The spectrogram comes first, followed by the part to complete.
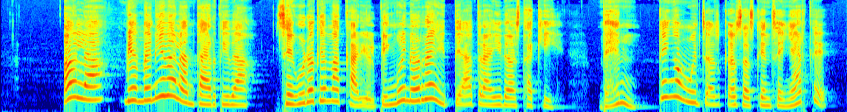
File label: CHARACTER, SPANISH FEMALE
